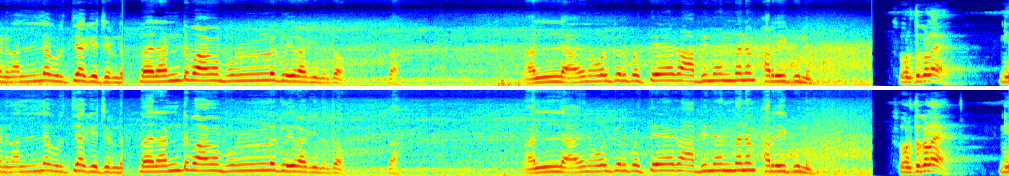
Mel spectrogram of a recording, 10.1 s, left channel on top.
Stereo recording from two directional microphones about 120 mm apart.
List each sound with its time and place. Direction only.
0.0 s speech: 10° right (ahead or behind)
1.4 s speech: 30° right (ahead or behind)
2.2 s speech: 20° right (ahead or behind)
2.6 s speech: 35° right (ahead or behind)
3.2 s speech: 5° right (ahead or behind)
5.2 s speech: 30° right (ahead or behind)
8.0 s a sound: 15° left (ahead or behind)
9.0 s speech: 15° right (ahead or behind)
10.0 s music: 10° right (ahead or behind)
